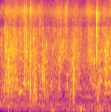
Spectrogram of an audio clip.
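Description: Shallow stream trickling and splashing over rocks, a steady hiss of running water with a few light clicks.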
